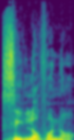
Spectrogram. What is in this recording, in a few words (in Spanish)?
"xilofono", es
